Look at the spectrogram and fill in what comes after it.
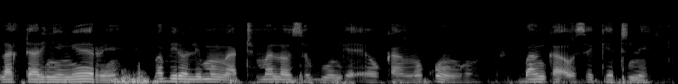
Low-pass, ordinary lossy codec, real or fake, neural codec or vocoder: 7.2 kHz; MP3, 64 kbps; real; none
